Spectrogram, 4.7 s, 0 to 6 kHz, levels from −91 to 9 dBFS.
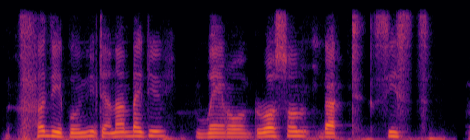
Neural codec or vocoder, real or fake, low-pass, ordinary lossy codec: codec, 16 kHz, 0.5 kbps, FunCodec, trained on Chinese and English, 25 frames a second; fake; 5.4 kHz; none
